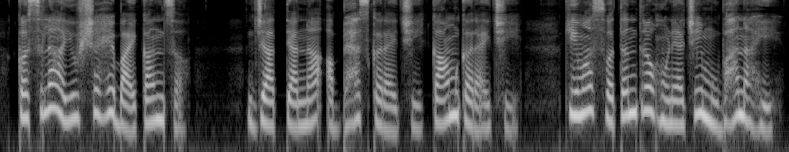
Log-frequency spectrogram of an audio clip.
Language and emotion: Marathi, sad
